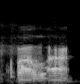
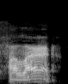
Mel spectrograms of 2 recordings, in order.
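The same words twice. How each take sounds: First: The word ends without the final r. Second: The word ends with a full final r. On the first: "eu não terminava as palavras" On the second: "ao invés de falar"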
